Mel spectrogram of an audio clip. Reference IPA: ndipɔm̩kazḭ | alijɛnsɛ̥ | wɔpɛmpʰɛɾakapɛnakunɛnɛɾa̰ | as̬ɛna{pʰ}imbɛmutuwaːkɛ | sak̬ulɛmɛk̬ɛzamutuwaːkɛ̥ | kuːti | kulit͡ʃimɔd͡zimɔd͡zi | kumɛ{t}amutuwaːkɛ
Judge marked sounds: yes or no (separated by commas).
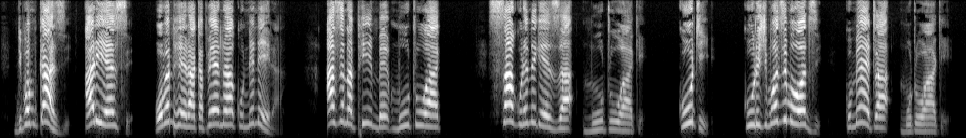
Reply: yes, yes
